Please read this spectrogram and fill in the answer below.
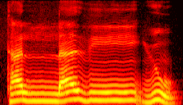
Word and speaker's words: الذي: Shadda on the lam means that we're pronouncing two lams. أرأي. Softness again on the ya. الذي.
